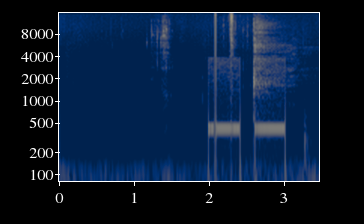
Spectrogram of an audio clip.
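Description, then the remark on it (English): A telephone ringing tone sounds loud: two steady electronic buzzes in quick succession, with soft rustling before them and no talking, as a phone call goes unanswered. “No one's answering their phone.”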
